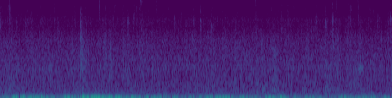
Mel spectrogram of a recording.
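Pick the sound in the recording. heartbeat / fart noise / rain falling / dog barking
rain falling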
